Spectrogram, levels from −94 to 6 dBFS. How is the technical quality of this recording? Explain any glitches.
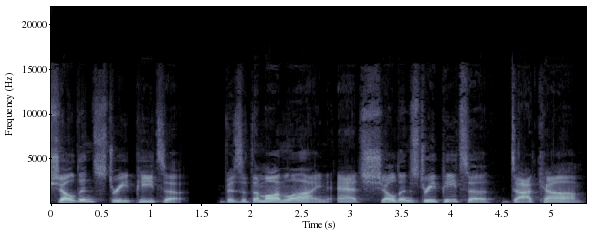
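Listening to the recording, nothing stood out as a technical glitch in the speech.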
